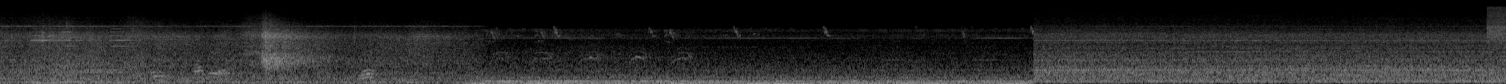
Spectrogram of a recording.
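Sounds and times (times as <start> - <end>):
factory machinery hiss and hum: 0.0 - 6.7, 7.6 - 15.0
low outdoor rumble: 0.0 - 10.4
bird chirping: 4.7 - 10.4.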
